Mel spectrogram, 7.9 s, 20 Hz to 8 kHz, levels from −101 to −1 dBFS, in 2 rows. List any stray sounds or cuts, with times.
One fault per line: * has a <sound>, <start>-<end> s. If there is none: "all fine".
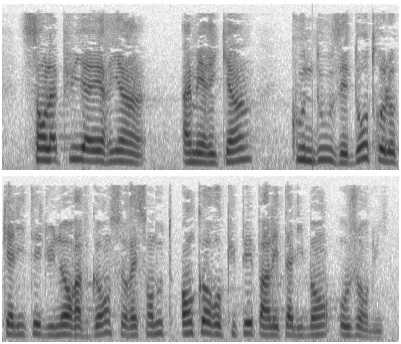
all fine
